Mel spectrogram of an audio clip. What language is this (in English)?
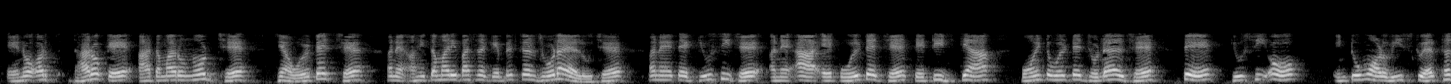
Gujarati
